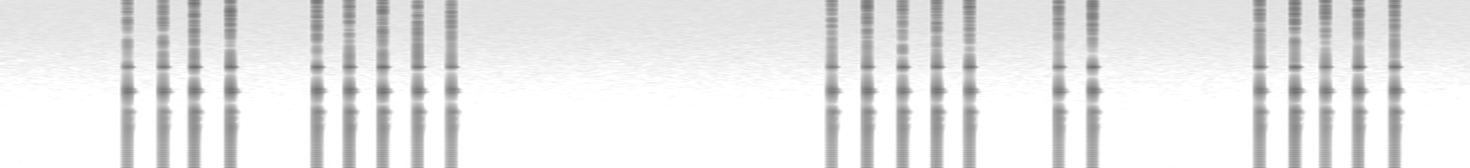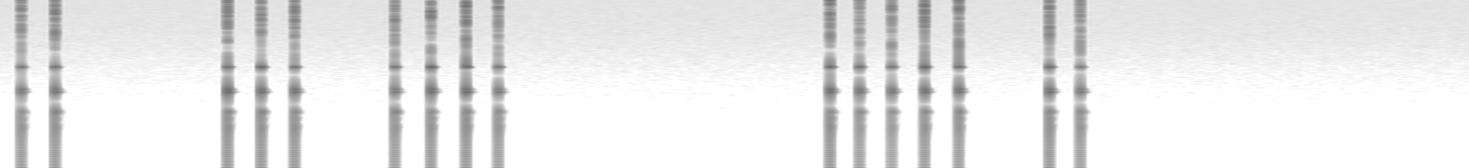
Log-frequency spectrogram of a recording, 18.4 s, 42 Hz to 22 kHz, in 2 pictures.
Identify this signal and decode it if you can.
Tap code, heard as taps on a table, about 5 knocks a second. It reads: U WWO W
